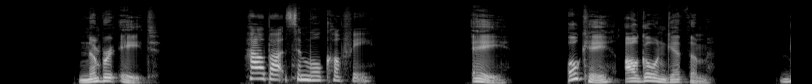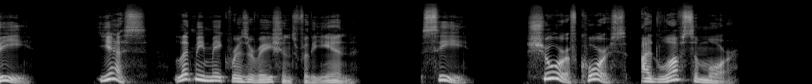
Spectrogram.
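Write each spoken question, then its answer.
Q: How about some more coffee?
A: C: Sure, of course, I'd love some more.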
